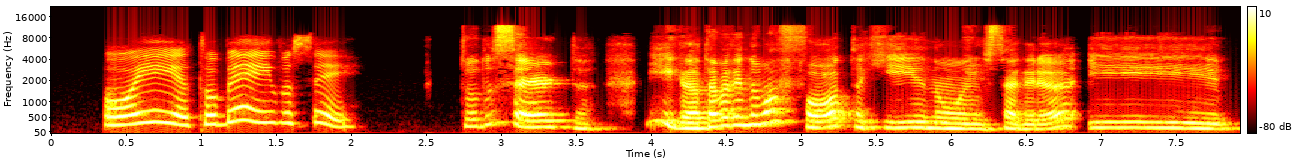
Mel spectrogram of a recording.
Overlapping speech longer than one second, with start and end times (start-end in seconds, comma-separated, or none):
none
